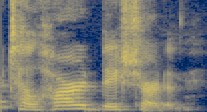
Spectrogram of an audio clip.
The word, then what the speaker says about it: Teilhard: is important awesome okay i have looked this guy's name up before and it is pronounced like it sounds or like it looks pierre telhar so let's read it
